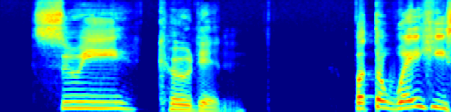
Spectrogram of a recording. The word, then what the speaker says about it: Suikoden: DJ and DJ just It's phonetically exactly how Phil is saying it. Suikoden, right? Axe Grinder's correct. King Be Cruel's correct. Suikoden.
